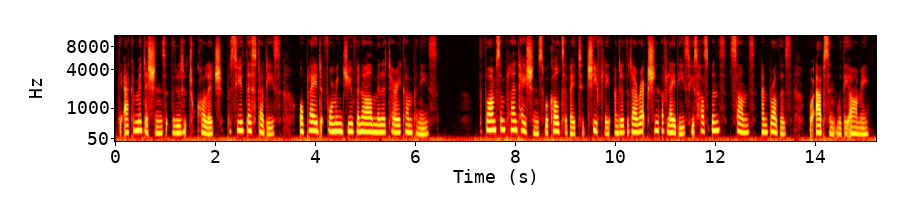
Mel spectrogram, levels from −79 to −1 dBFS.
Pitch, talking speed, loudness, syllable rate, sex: 195 Hz, 150 wpm, -20 LUFS, 5.6 syllables/s, female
